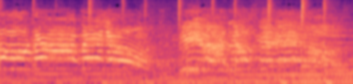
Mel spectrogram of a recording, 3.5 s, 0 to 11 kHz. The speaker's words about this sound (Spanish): Son los gritos y los cánticos que se han escuchado por toda Extremadura este 25N, Día Internacional para la Eliminación de la Violencia hacia las Mujeres.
